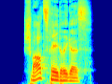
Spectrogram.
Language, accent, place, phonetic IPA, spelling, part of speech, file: German, Germany, Berlin, [ˈʃvaʁt͡sˌfɛldʁɪɡəs], schwarzfeldriges, adjective, De-schwarzfeldriges.ogg
- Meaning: strong/mixed nominative/accusative neuter singular of schwarzfeldrig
